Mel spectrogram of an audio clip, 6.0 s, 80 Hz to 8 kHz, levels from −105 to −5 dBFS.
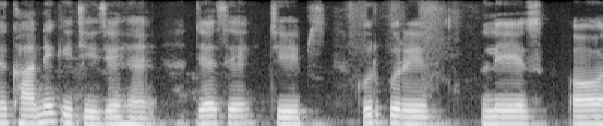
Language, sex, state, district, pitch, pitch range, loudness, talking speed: Hindi, male, Bihar, West Champaran, 120 Hz, 115-130 Hz, -18 LUFS, 90 wpm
